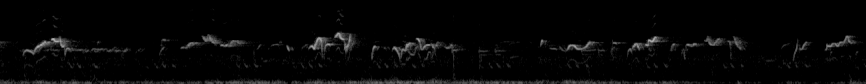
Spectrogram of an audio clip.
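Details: Male red-whiskered bulbul in a trap in a cashew garden, singing bright, slurred whistled phrases in short bursts with brief pauses, over a faint low background rumble.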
